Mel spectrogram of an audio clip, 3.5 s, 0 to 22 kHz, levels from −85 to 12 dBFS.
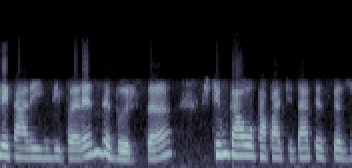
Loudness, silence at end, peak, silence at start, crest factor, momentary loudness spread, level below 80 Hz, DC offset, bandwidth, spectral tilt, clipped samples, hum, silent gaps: -23 LUFS; 0 s; -6 dBFS; 0 s; 16 dB; 7 LU; -62 dBFS; under 0.1%; 8.4 kHz; -6.5 dB/octave; under 0.1%; none; none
